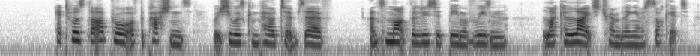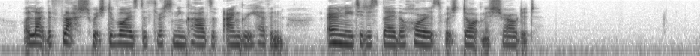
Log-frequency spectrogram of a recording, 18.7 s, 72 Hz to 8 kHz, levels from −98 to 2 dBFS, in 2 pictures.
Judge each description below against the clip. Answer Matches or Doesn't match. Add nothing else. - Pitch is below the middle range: Doesn't match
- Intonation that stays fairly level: Matches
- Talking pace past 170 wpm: Doesn't match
